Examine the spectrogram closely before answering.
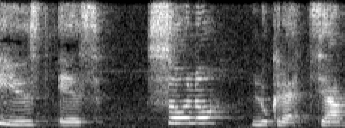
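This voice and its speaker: Speaking very slowly with an Italian accent, a woman uses a fairly high pitch with very wide pitch swings. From Italy, Rome. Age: 20s. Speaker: language teacher. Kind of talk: tutorial. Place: kitchen. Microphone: phone near.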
